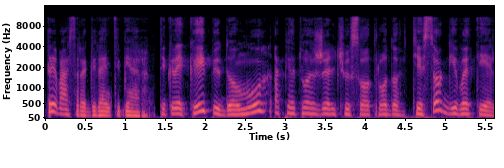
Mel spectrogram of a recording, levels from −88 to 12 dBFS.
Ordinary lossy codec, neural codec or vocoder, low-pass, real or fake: MP3, 96 kbps; codec, 24 kHz, 3 kbps, HILCodec; 10.8 kHz; fake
